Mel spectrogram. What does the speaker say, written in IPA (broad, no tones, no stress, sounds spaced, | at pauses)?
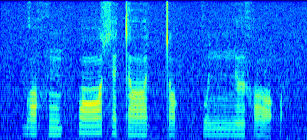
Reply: ɡ ɔ h ũ pː ɔː s ə t ʌː tː ɔ kː u nː ə̃ h ɔː ʔ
